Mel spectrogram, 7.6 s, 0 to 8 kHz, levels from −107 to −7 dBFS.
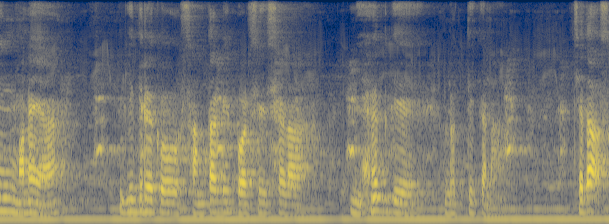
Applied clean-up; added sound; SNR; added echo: none; Musical instrument; 11 dB; reverberation time 1.0 s.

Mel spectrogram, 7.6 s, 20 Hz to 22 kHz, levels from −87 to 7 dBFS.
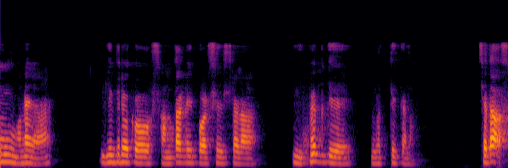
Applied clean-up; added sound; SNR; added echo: neural mask model DeepFilterNet 3.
